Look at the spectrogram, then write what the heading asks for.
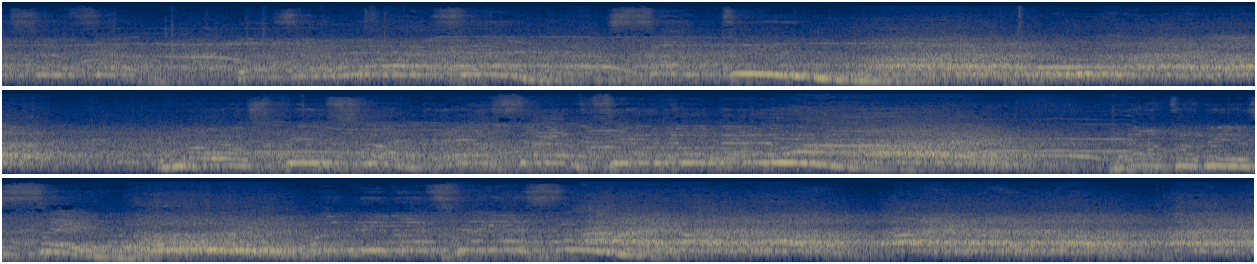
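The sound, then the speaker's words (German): A huge football stadium crowd roars and chants continuously, thousands of voices rising and falling in sung swells and shouted cheers, loud and unbroken throughout with no individual speech standing out. “Der Rausch kurz und heftig. Die Menge wird zur Meute.”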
